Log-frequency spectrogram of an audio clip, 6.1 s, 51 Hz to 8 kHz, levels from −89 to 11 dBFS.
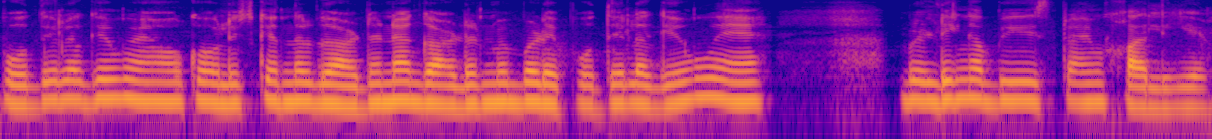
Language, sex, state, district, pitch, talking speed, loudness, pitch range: Hindi, female, Delhi, New Delhi, 200 Hz, 225 wpm, -18 LUFS, 185-205 Hz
